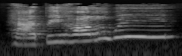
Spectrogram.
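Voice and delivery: high, loud happy greeting; cheerful shout. Acted. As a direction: call it out gleefully.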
